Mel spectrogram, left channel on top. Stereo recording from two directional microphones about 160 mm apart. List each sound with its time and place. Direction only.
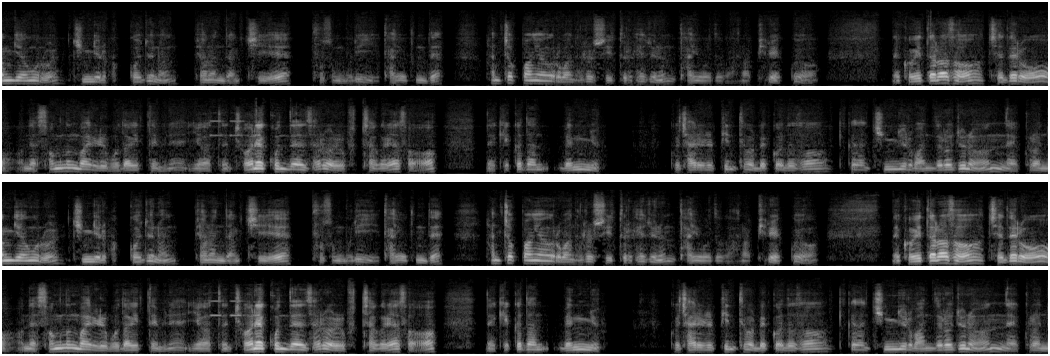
0.0 s speech: 40° right (ahead or behind); by 20.9 s 15° right (ahead or behind)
